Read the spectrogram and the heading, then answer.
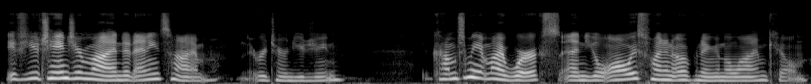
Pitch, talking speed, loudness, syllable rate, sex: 215 Hz, 190 wpm, -19 LUFS, 5.1 syllables/s, female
